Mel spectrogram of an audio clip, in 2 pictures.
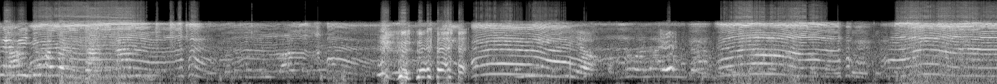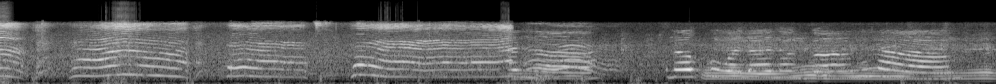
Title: baby crying part 1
